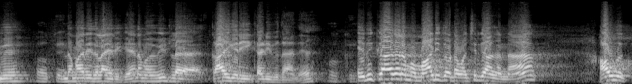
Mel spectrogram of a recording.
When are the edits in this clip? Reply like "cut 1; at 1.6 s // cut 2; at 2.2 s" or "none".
cut 1; at 3.6 s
